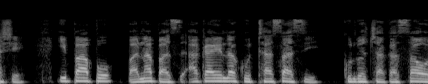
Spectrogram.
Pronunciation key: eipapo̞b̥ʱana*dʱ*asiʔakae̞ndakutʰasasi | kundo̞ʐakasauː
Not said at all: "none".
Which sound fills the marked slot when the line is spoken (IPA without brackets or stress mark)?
bʱ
